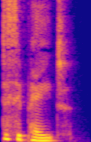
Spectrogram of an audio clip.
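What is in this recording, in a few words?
"dissipate", British English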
